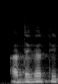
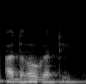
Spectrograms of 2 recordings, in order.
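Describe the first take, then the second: First: अधगति with no o before g; wrong pronunciation. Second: अधोगति with a full dho; correct pronunciation. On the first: Teacher rejects the misspelling, अधगति without o. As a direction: jump from adh to gati in अधगति. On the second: Teacher gives the correction, अधोगति with long o. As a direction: sound a clear o before gati in अधोगति. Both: Shown as a demonstration. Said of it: "अधगति नहीं".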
